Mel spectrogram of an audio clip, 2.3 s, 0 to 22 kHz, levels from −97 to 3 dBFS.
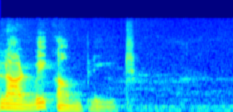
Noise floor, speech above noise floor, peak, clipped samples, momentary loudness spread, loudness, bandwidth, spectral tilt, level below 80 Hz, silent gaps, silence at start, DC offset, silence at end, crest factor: -58 dBFS; 27 dB; -8 dBFS; under 0.1%; 18 LU; -32 LUFS; 12 kHz; -5 dB/octave; -56 dBFS; none; 0 s; under 0.1%; 1 s; 24 dB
